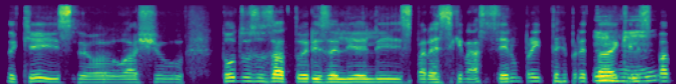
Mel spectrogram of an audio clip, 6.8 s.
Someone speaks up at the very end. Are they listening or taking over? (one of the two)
taking over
